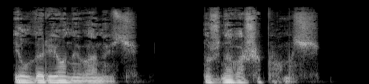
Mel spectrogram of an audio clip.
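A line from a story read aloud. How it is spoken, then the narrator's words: Hesitant quiet voice. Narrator (Russian): Коллежский асессор секунду помедлил и тихо сказал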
